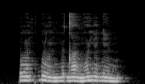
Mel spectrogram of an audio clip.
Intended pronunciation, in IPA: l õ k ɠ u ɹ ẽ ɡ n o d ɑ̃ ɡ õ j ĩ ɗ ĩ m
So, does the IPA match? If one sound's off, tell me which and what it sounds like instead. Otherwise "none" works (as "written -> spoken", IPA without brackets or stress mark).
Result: ɹ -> l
